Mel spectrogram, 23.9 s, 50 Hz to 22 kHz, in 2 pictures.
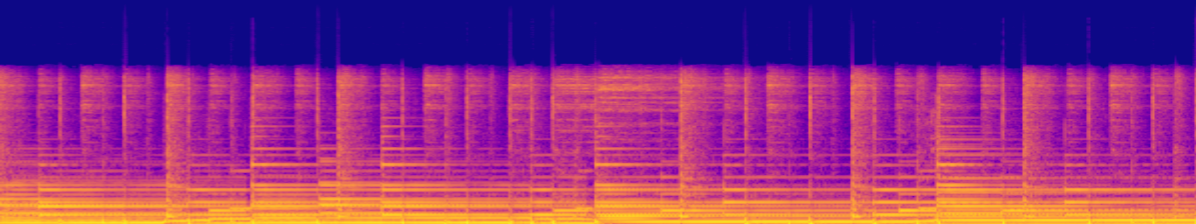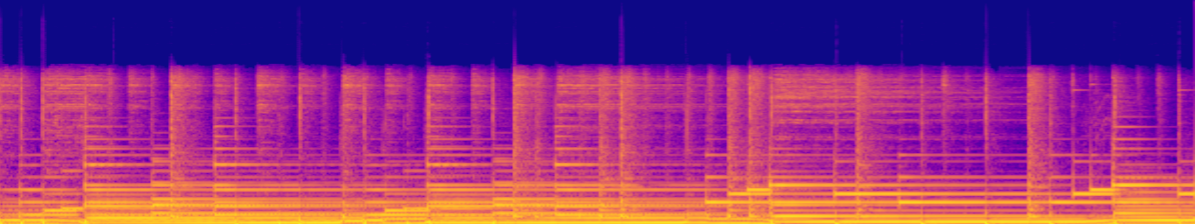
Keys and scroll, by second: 5.9 b.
